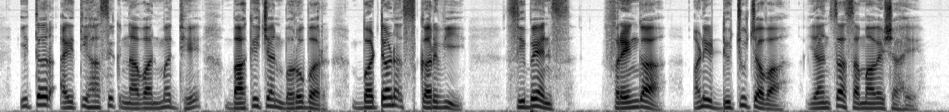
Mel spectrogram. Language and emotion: Marathi, neutral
